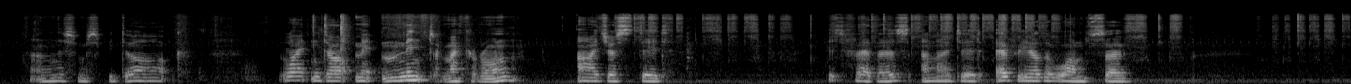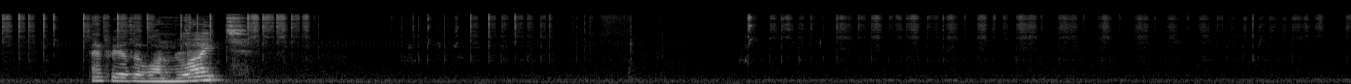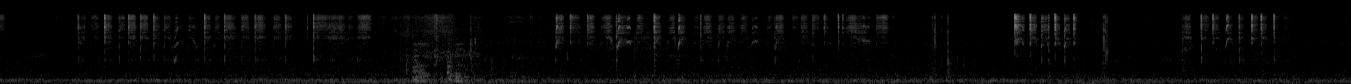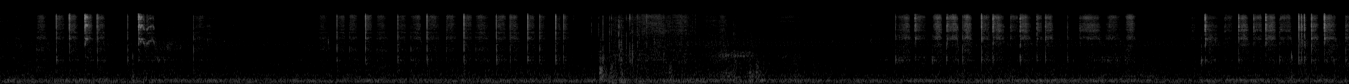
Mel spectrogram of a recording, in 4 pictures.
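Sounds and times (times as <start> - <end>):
marker scratching on cardstock: 6.0 - 11.8, 12.6 - 16.7, 17.5 - 19.2, 20.9 - 27.1, 27.8 - 30.8, 32.6 - 36.0, 37.2 - 37.8, 38.8 - 40.0, 40.8 - 42.7, 43.7 - 46.3, 49.5 - 54.0.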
